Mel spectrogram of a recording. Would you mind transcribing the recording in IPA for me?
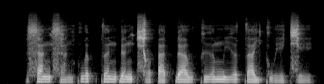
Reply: s a˧ ŋ s a̤˨˩ ŋ k w ə˦˥ p̚ t̪ ə˧ n ɗ ə˨˦ n t͡ɕ ɔ̤˨˩ ʔ a˨˩ t̚ ɗ a˧ w k ɨ˨˦ ə̯ m i˨˦ ə̯ t̪ a˧ j k w e̤˨˩ t͡ɕ e̤˨˩

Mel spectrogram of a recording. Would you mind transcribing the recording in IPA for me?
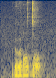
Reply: ɾ ʌ ɾ ɔ dˤ ə

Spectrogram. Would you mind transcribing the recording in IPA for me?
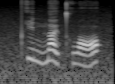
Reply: pʰ i˥˧ n n̪ a˥˩ ɪ̯ t̪ʰ w ɔ˨˩˦

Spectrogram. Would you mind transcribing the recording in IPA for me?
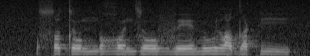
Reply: sˤ u t o ŋ ɯ ʁʷ ɯ n z o v e ð u l ɯ dˤ e k i

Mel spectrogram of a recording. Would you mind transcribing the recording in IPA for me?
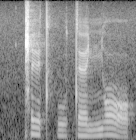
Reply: ǁ ɪ tʰ u t ɛ ɲ ɔ

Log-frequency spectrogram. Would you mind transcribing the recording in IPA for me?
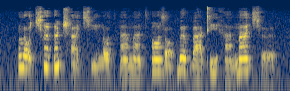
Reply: l ɔ̰˥ t͡ɕʰ ə̃˥ ʔ ə̃˥ ʈ͡ʂʰ a̰˩ t͡ɕʰ ḭ˩ n ɔ˩ t͡sʼ ã˩ m ã˩ t͡sʼ ɔ̃˥ z ɔ̰˩ ɓ ə˥ ɓ a˩ kʼ ḭ˥ h ã˩ m ã˥ t͡ɕʰ ə̰˩

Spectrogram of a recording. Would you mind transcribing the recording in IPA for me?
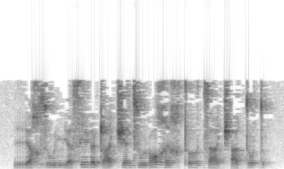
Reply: rʲ a˩ ʁ z u˧ nʲ a˩ s i˥ ɽ ɛ˩ ʈ a˧ t͡ʃ ɛ˧ d͡z u˧ ɽ ɔ˥ ʁ i˧ χ tʼ ɤ˧ t͡s a˩ t͡ʃʼ a˩ t o˥ t

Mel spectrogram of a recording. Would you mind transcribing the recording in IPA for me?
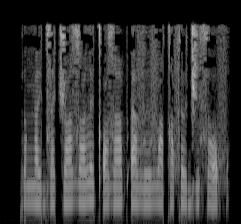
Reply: ɾ ɔ ŋ a ɪ̯ d͡z a t͡ʃ ɵ ɪ̯ zˤ ʊ l ɘ tʼ o zˤ i pʼ a v ɘ v a tˤ ɵ f ɾ ɵ d͡ʒ i s ɔ f

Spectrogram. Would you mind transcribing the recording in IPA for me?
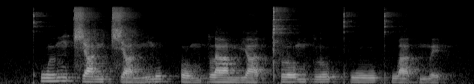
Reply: kʰ w ɯ˥˩ ŋ t͡ɕ a˧ ŋ t͡ɕ a˩˦ n ŋ u˦˥ k̚ ʔ o˩˦ m p l a˧ m j a˨˩ t̚ pʰ l o˥˩ m p l u˥˩ ʔ kʰ w uː˦˥ kʰ w a˨˩ t̚ m e˨˩ k̚

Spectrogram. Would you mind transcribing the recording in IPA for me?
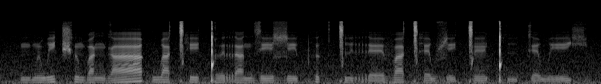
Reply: m b ə̃ w e t͡ʃʰ ə̃ b a ŋ ɡ a | w a ǀʰ e ɡ͡ǃ ə r a n z e ɮ e pʰ ə k ǀ ɨ r ɛ v a ǀʰ ɛ w ɮ e ǀ ɛ̃ ǃʰ ɨ k ɛ w e ç

